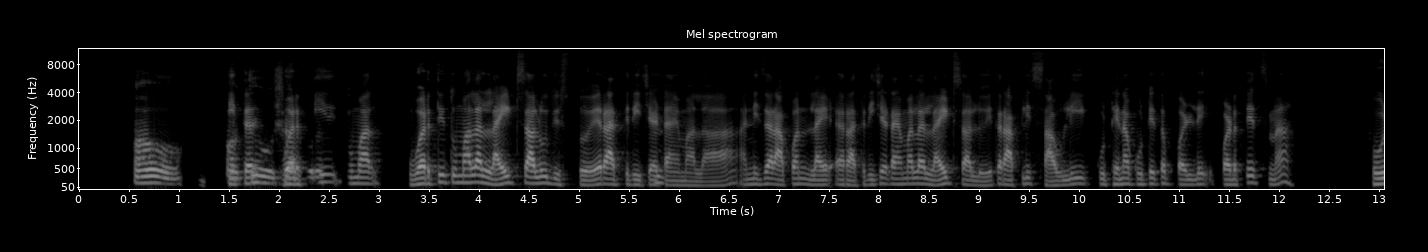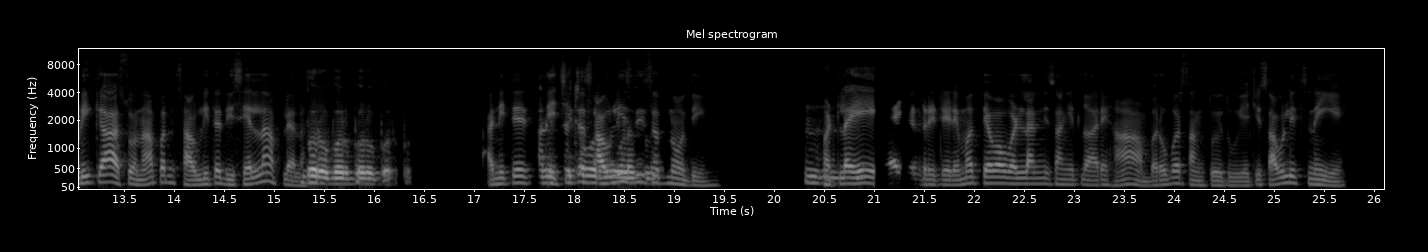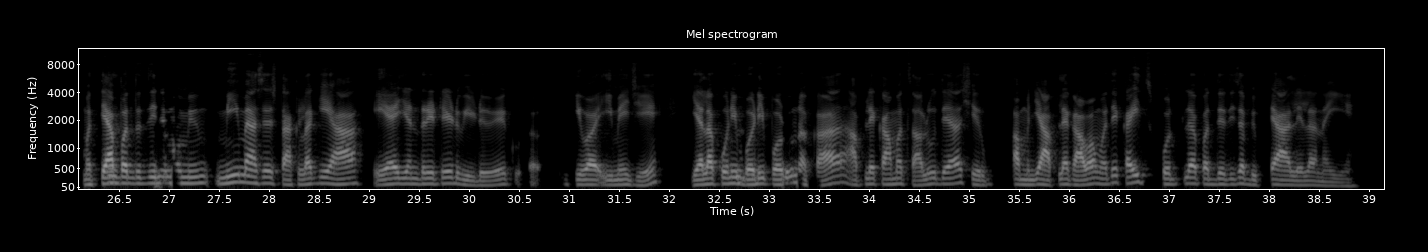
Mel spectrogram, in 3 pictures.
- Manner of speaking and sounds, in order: in English: "जनरेटेड"; in English: "जनरेटेड"
- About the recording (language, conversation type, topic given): Marathi, podcast, इंटरनेटवर माहिती शोधताना तुम्ही कोणत्या गोष्टी तपासता?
